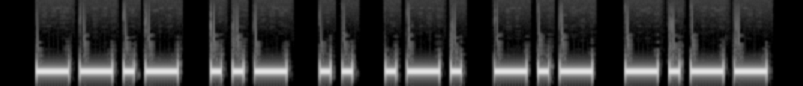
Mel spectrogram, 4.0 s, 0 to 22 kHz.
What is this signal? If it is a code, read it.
Morse code, heard as a keyed tone, about 22 wpm, 700 Hz. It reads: QUIRKY
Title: Pangram Challenge v2 - 22wpm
